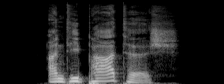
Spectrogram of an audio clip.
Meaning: antipathic
- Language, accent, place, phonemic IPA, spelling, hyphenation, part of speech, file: German, Germany, Berlin, /ˈantiˌpaːtɪʃ/, antipathisch, an‧ti‧pa‧thisch, adjective, De-antipathisch.ogg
